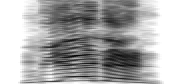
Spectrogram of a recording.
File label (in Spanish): Scout incoming, es; ¡Que vienen!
